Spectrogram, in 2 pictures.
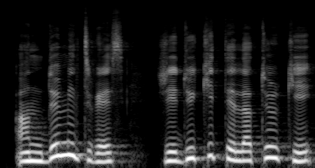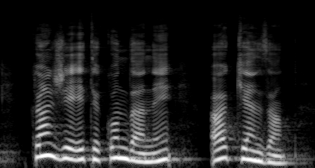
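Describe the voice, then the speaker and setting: Speaking at a very slow pace, a woman with a Turkish accent uses lively intonation and a dark, mellow tone. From Turkey. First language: Turkish (speaking French). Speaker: activist and journalist. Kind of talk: testimony. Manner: halting.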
